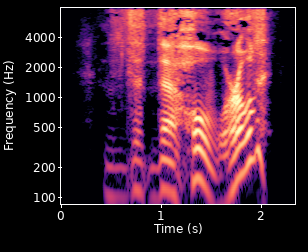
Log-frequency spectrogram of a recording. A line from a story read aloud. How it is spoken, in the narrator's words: I stammered, and then chuckled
